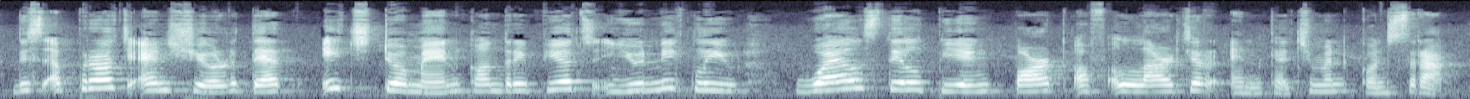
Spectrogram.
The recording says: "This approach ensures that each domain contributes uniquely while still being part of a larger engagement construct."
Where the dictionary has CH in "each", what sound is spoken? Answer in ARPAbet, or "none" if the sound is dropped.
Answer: CH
